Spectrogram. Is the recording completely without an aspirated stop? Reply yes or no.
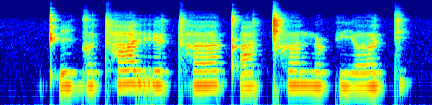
no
